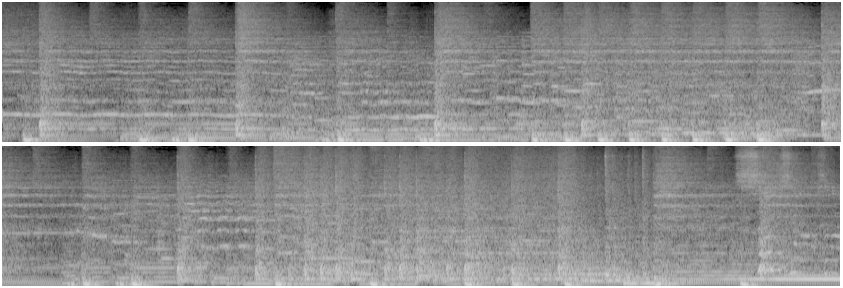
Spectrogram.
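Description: A live rock trio plays an instrumental passage: an electric guitar over bass guitar and a drum kit. The guitar plays long held notes that bend and waver over a steady drum beat.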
